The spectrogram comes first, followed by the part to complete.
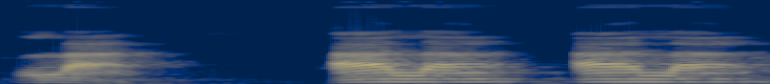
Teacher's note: Dari dua ujung sisi lidah hingga ke akhirnya atau ujungnya bertemu dengan gusi atas di hadapannya. La. Ala, ala, dan dia tarkik tipis. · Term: huruf lam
